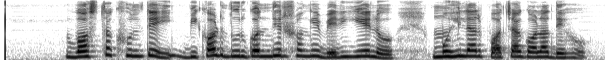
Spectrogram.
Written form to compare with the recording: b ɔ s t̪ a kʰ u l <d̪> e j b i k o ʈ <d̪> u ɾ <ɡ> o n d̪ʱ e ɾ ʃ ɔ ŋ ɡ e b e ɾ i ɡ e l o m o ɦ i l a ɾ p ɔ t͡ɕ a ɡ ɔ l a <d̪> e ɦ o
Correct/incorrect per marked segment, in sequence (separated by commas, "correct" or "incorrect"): incorrect, correct, correct, correct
